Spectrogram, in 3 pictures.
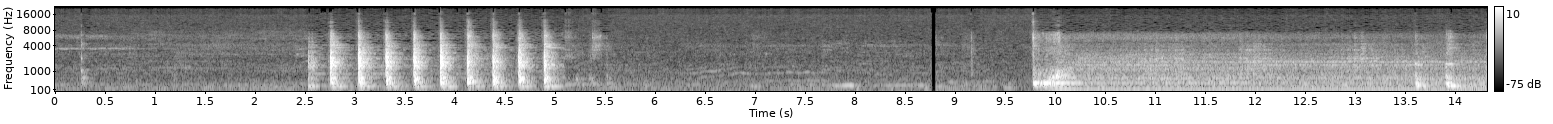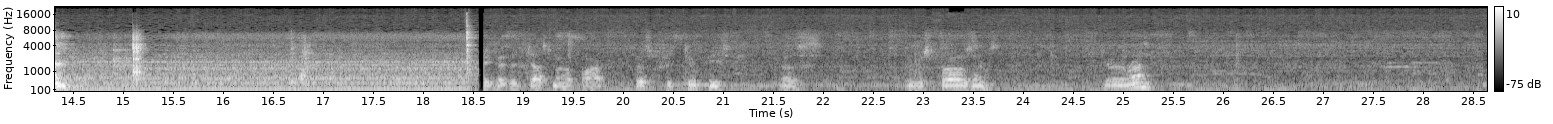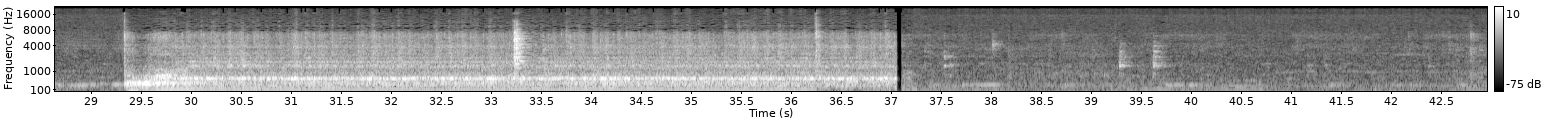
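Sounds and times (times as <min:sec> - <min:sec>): electric motor humming: 0:09.8 - 0:18.6, 0:29.4 - 0:37.1.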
